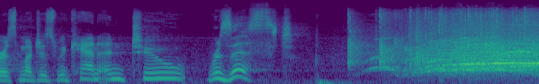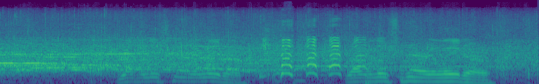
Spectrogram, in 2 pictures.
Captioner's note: cheers and applause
